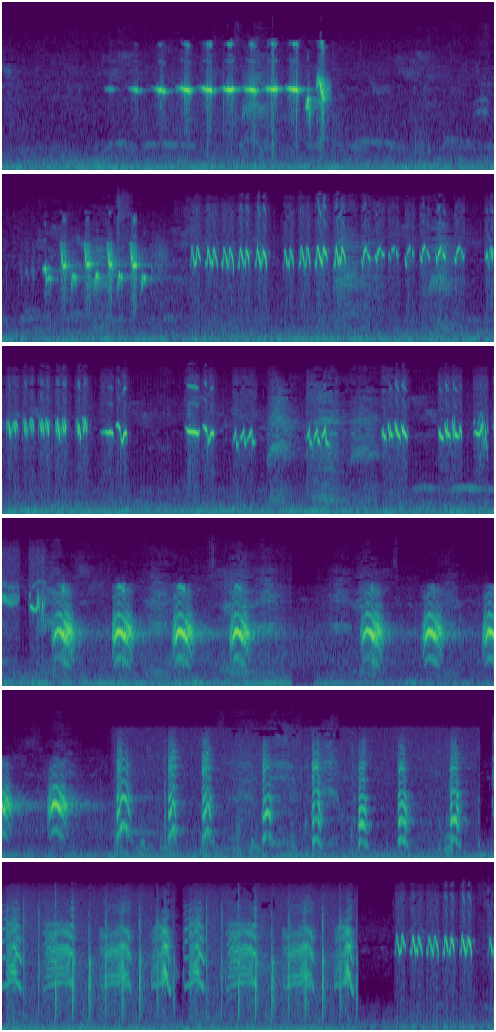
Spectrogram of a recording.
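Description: A songbird singing loud, varied phrases: fast chirping trills, runs of repeated whistled notes at about two a second, and a dense twittering stretch near the end.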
